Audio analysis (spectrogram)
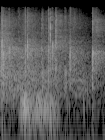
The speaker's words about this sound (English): Yeah, you can clap. That's good preaching.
